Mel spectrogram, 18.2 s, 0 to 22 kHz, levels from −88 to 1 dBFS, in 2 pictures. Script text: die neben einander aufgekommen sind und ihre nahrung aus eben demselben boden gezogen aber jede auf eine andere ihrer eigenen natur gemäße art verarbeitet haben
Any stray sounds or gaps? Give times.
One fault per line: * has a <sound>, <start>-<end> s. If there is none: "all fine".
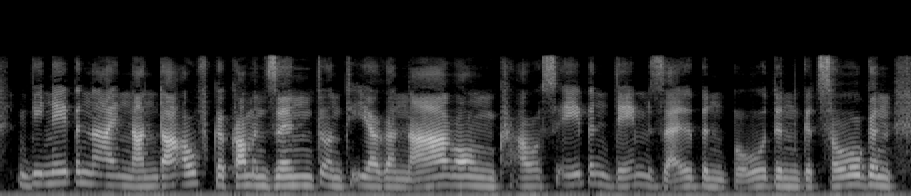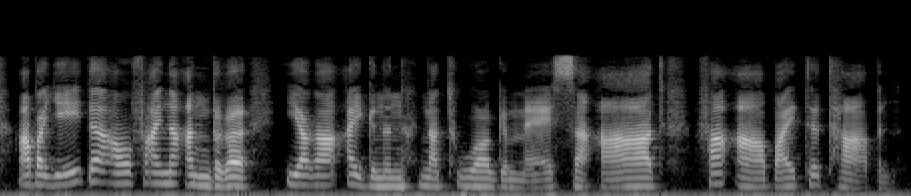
all fine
